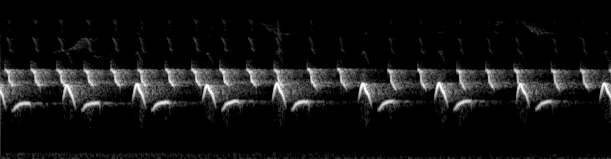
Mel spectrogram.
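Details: Taiwan hill partridge (Arborophila crudigularis), a Taiwan endemic, giving a long, steady run of loud, hoarse whistles that slur upward, about two per second, with no other sounds.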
